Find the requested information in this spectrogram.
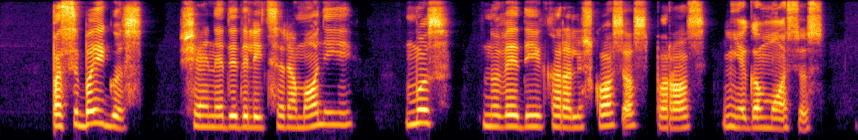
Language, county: Lithuanian, Kaunas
